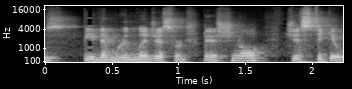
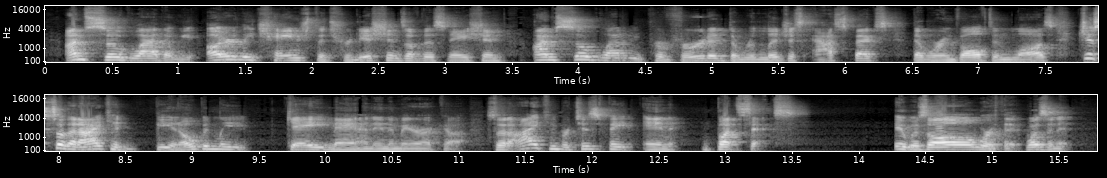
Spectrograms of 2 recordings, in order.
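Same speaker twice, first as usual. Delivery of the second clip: normal talking voice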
